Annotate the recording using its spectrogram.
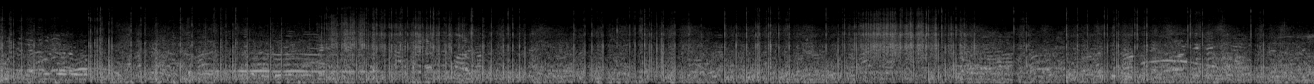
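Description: Aerial fireworks going off in a dense stream of pops and crackles, the crackle thickening a few seconds in and again later, over the voices of a crowd talking and shouting.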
